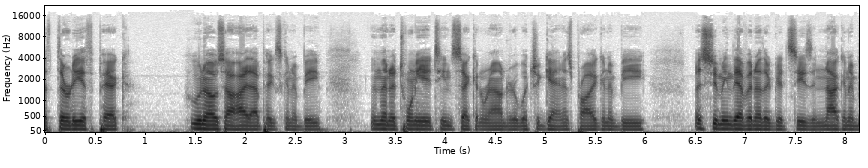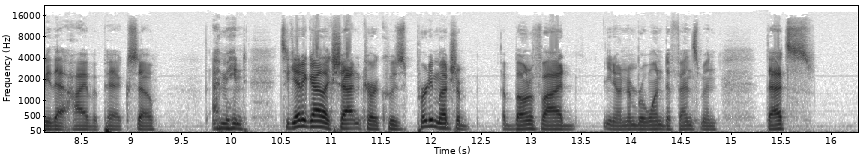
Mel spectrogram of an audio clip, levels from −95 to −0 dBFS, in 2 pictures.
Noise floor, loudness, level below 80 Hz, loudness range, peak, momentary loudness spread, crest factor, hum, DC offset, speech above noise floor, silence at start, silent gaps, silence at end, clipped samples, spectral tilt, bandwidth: -47 dBFS; -16 LUFS; -32 dBFS; 5 LU; 0 dBFS; 14 LU; 16 dB; none; under 0.1%; 31 dB; 0 s; none; 0.45 s; under 0.1%; -5 dB/octave; 16 kHz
